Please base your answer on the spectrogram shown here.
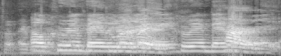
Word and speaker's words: Corinne Bailey: I say she's like the corny, Carney Bailey. I can't pronounce her. Oh, Corinne Bailey.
